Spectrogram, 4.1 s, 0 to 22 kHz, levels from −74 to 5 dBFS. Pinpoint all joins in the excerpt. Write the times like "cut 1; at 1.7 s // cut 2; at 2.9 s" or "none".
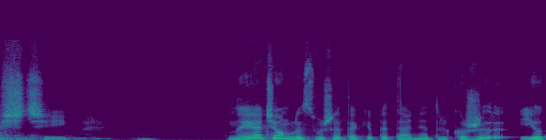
none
